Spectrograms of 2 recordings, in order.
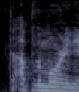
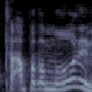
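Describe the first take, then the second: First: It is said in the speaker's normal accent. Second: It is said in a put-on Irish accent.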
